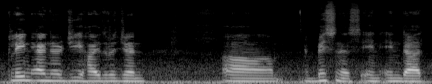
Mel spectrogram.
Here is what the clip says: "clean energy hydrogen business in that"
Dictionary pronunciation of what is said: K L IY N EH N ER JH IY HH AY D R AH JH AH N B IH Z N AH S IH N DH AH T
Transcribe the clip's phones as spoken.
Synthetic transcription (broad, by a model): K L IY N EH N ER JH IY HH AY D R AH JH AH N B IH S N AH S IH N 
